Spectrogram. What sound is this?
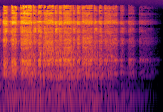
Sound effects > Objects / House appliances
A chatter telephone driving away.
